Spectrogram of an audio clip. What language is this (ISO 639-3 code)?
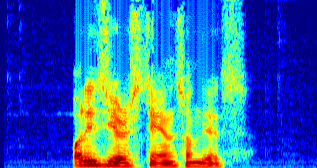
eng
